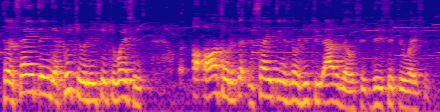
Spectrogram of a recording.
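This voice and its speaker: A man talking in a rambling, halting way, full of fillers and restarts, in a casual monologue recorded outdoors. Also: a little high, warm tone, roomy sound, faint music behind, poor audio.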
